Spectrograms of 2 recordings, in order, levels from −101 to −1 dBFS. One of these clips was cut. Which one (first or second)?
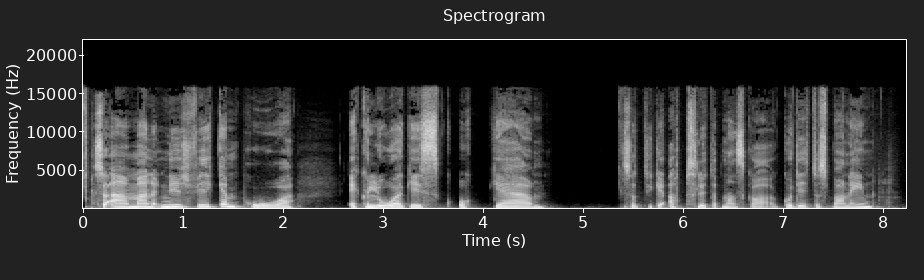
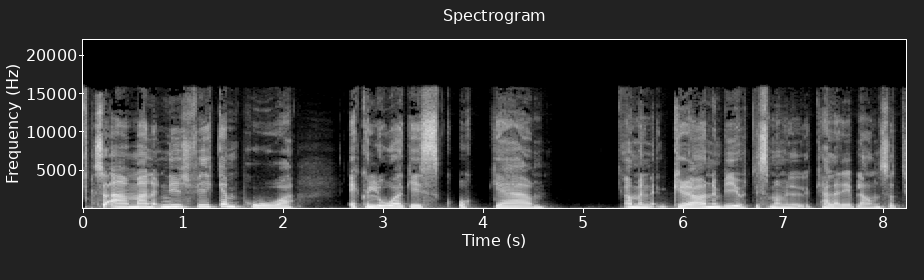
first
